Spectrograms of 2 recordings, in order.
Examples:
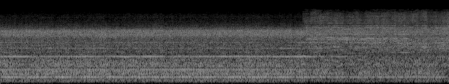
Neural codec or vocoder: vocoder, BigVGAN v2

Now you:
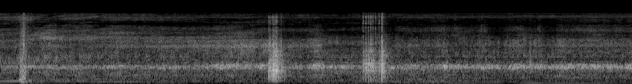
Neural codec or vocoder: none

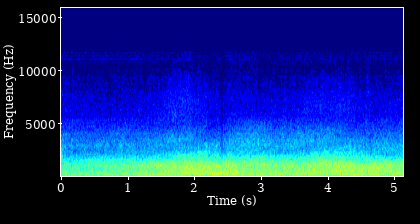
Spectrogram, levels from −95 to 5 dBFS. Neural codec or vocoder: none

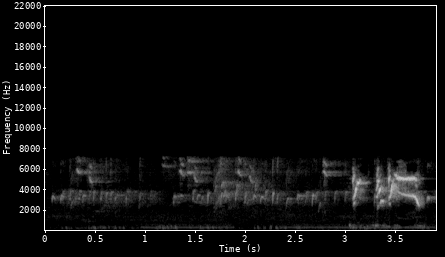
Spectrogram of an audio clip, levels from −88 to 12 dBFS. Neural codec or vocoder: vocoder, BigVGAN v2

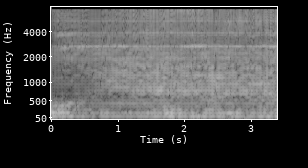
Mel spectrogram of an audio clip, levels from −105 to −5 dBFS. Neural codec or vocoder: vocoder, BigVGAN v2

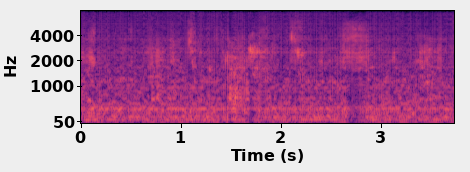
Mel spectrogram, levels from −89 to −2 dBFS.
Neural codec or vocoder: vocoder, BigVGAN v2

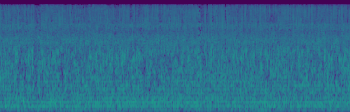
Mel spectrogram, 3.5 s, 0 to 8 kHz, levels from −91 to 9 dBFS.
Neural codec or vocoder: vocoder, BigVGAN v2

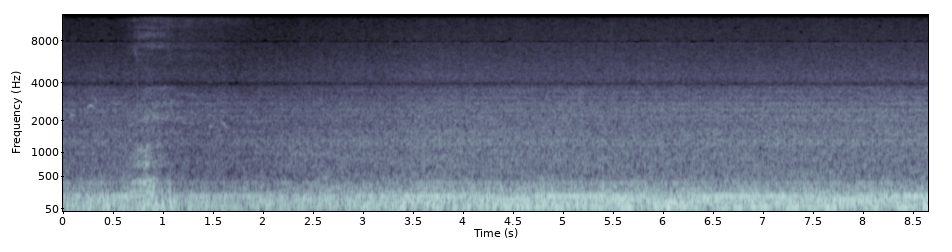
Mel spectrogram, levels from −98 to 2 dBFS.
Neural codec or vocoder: none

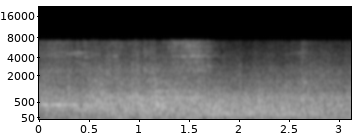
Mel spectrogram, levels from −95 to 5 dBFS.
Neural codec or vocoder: none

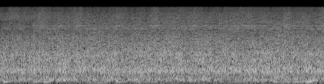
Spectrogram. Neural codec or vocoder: vocoder, BigVGAN v2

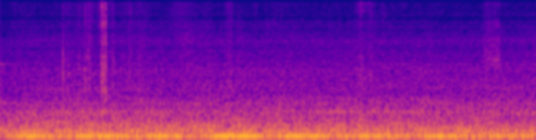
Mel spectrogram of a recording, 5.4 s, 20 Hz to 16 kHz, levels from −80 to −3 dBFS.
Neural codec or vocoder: vocoder, BigVGAN v2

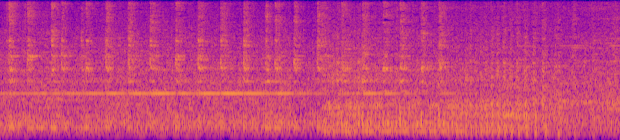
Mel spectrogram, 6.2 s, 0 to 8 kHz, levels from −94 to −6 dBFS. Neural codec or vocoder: none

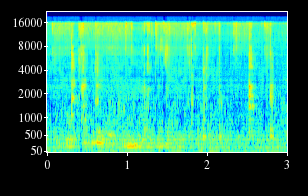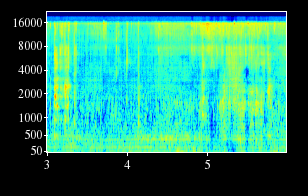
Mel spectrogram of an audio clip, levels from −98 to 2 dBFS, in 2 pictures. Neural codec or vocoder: vocoder, BigVGAN v2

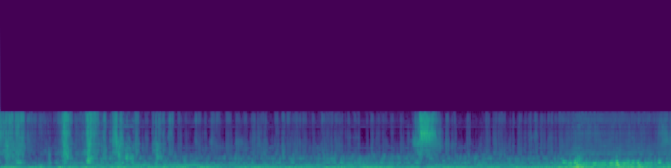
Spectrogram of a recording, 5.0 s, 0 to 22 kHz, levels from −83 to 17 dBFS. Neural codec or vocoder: vocoder, BigVGAN v2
